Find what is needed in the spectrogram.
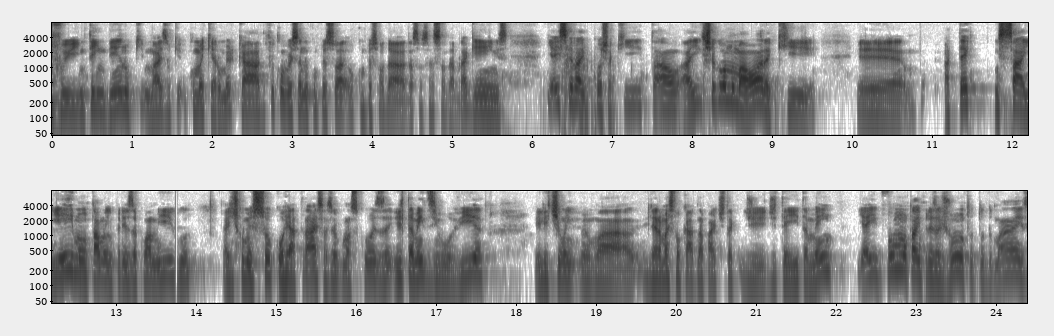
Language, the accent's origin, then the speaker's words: Portuguese; ABC Paulista, São Paulo, Brazil; moved away as an adult; now in São José, Brazil; Eu era de São Paulo, morava no ABC Paulista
